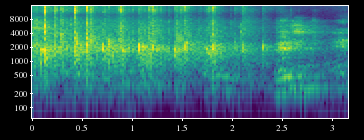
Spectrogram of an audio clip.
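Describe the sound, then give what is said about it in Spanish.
An audience breaks into a brief round of applause, a dense patter of many hands clapping for about two seconds before it fades and a voice starts speaking. “Muy bien, aplauso.”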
